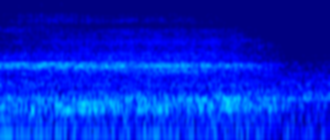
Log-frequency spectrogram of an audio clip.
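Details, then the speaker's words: Model locomotive from train show, lightly greased, run with lid on before DCC conversion: quiet steady motor whir with light regular tick about four per second; running freely and evenly, needs more running in. "added a little bit of Grease too give some power just needs a bit of a running around the track I think and then it'll be good for a DCC"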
